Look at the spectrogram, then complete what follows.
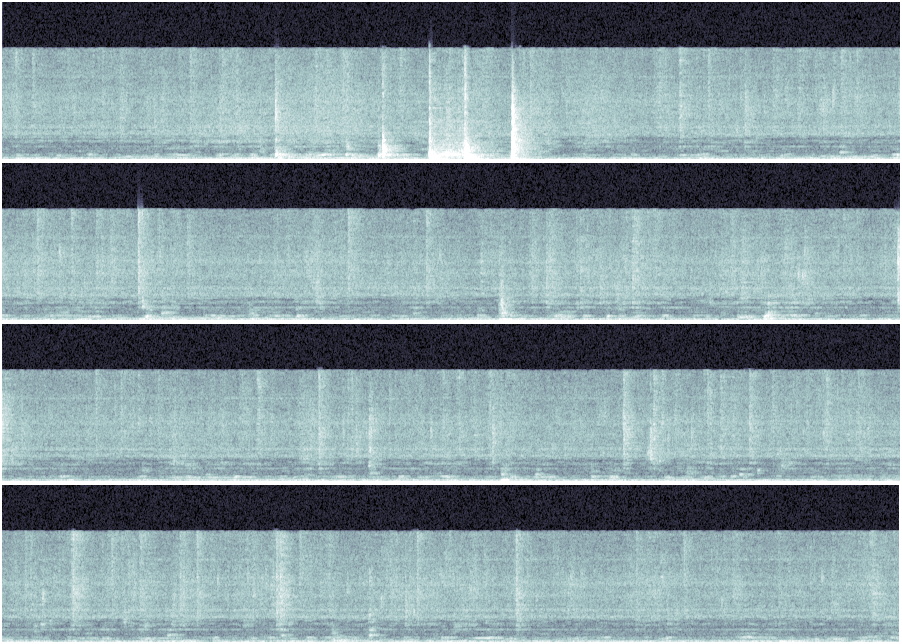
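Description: Kitchen tap running steadily into a sink, with a quick cluster of loud clatters about two seconds in and scattered light clicks after.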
